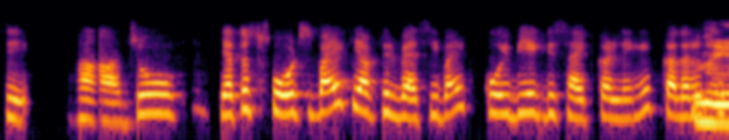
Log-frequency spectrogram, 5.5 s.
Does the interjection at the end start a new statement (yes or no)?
yes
